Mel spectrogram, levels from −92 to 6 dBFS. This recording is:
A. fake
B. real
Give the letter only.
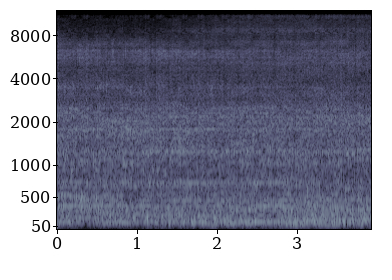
A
